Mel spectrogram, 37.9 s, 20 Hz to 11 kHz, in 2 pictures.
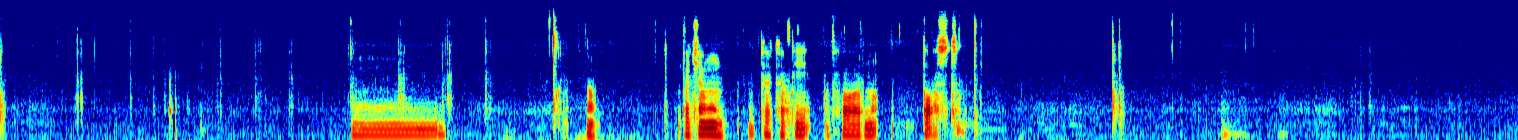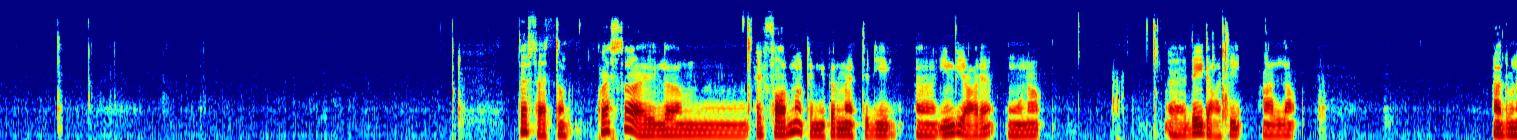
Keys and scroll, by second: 8.8-12.3 typing, 33.3 ctrl+c.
